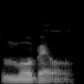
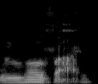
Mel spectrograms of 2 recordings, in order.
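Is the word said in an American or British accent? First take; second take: American; British. First: The word is said in an American accent. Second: The word is said in a British accent. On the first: "in the American English or American pronunciation" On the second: "in the British I P A or British pronunciation"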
